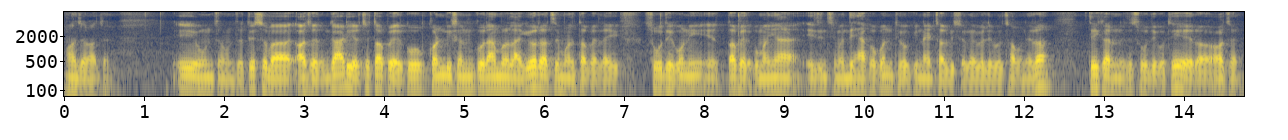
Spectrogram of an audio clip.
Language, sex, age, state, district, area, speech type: Nepali, male, 18-30, West Bengal, Darjeeling, rural, spontaneous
